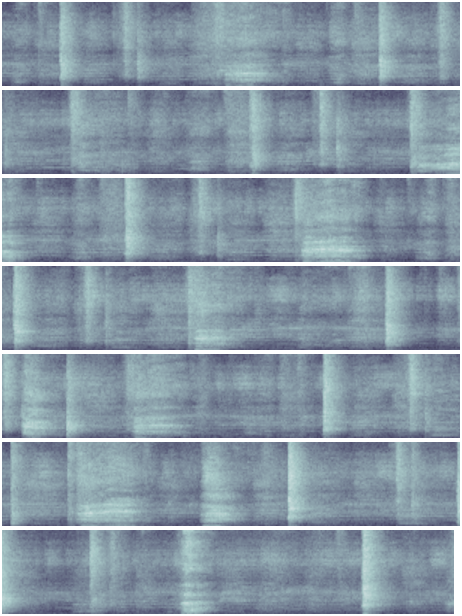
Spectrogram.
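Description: Burpees on a tiled floor: hands and feet slap down on the tiles over and over, with hard exhaled breaths and grunts, one rep every two to three seconds.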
